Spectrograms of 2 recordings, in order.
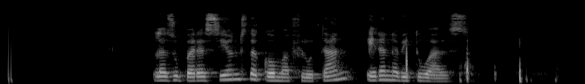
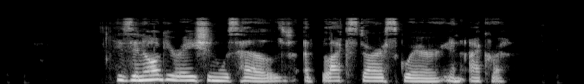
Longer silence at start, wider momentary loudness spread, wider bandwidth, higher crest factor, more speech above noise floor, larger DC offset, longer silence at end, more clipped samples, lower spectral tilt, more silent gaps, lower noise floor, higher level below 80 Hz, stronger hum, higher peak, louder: first, 1.55 s vs 1.15 s; about the same, 13 LU vs 12 LU; first, 11.5 kHz vs 9.6 kHz; first, 22 dB vs 16 dB; second, 48 dB vs 72 dB; neither; second, 0.65 s vs 0.8 s; neither; second, -3.5 dB/octave vs -5 dB/octave; neither; second, -80 dBFS vs -87 dBFS; second, -84 dBFS vs -56 dBFS; neither; second, -14 dBFS vs 0 dBFS; second, -33 LUFS vs -16 LUFS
